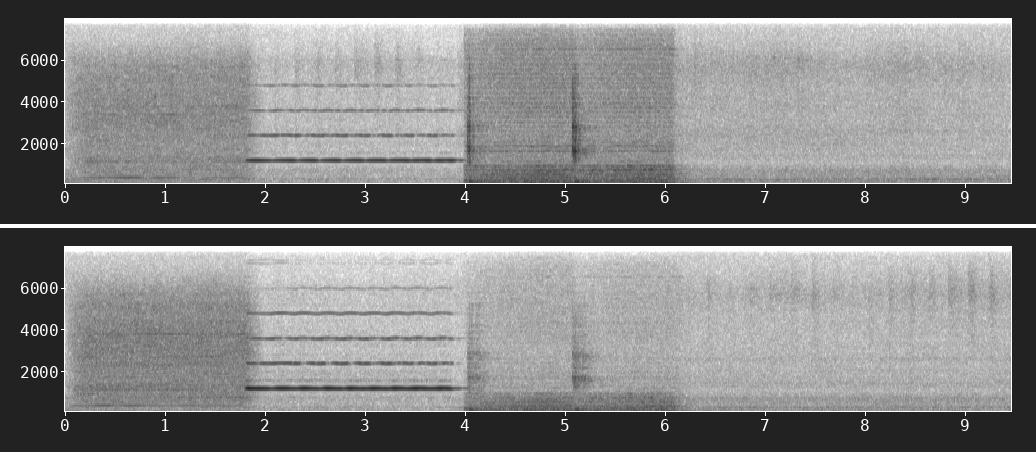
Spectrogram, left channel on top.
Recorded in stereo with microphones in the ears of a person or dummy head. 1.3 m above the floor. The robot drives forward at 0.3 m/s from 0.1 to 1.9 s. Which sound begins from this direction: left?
Ticking, at 4.0 s.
